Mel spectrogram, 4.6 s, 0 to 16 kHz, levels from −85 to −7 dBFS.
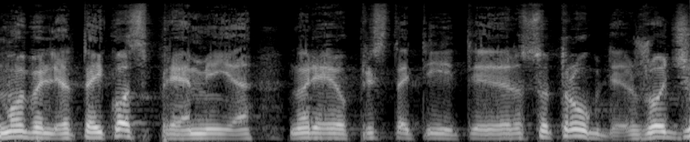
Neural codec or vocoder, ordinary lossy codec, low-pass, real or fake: vocoder, 44.1 kHz, 128 mel bands every 256 samples, BigVGAN v2; AAC, 48 kbps; 14.4 kHz; fake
